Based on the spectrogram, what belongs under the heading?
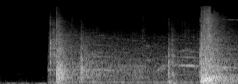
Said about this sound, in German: Der Ravel-Club und der Vogelherd-Club. Wieso die beiden Vereine das grösste Feuerwerk der Schweiz veranstalten und wieso dass die beiden Clubs neuerdings über eine Fusion nachdenken, das alles gibt es im Beitrag von Marco Jacki.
